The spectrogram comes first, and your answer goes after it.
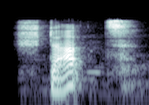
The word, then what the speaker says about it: Stadt: Don't forget your ST is a Stadt, and again, Strand.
